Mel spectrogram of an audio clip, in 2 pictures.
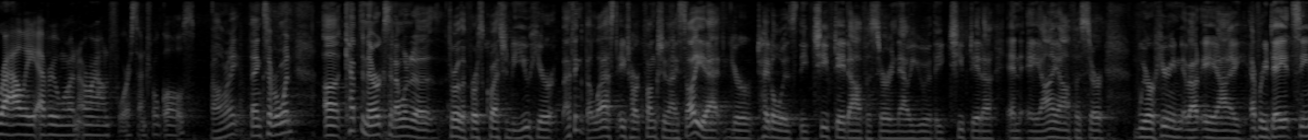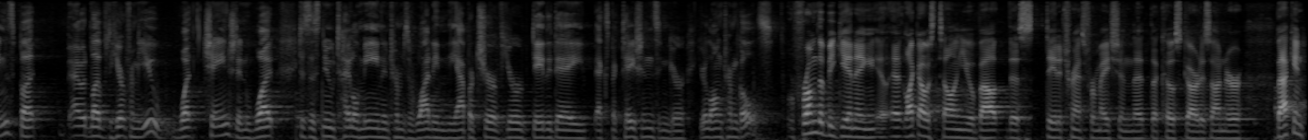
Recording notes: On this episode, we present a Federal News Network-moderated panel of agency chief data officers at ATARC’s GITEC Summit in Annapolis, Maryland.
